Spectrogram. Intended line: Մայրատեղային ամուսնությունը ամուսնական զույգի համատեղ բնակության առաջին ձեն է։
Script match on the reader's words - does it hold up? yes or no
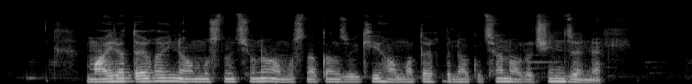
yes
